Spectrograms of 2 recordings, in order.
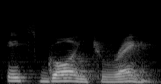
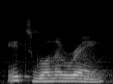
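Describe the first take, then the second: First: The phrase going to is said in full. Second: The phrase going to is reduced to gonna. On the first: It is polite, grammatically careful speech. "uma forma bem polida" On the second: It is casual everyday speech. "Porque é mais rápido"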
